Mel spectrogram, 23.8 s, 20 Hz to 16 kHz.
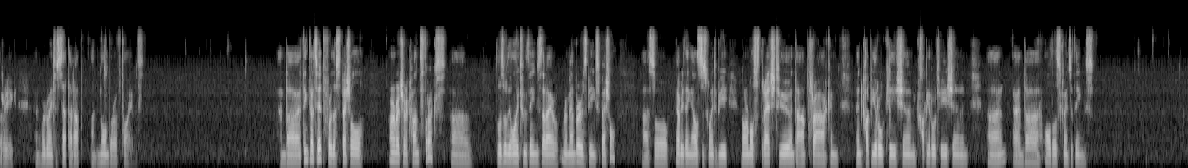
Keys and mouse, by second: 21.0 r.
